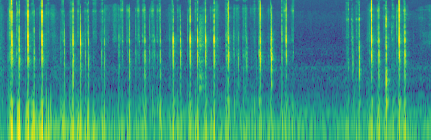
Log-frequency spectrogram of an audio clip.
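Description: A mechanical keyboard with cream and red plastic keycaps and brown switches is typed on with fingertips, at times with one hand. Quick, dry clicking keystrokes come in bursts over a low, soft thud, with a short pause near the five-second mark before the typing resumes.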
